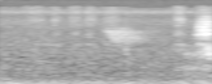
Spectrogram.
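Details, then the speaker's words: An adult's empty stomach rumbling before breakfast from hunger: a low, soft gurgling with faint pencil scratching from colouring. "and that was my stomach you might hear that it's asking for breakfast says feed me feed me i'm hungry"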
